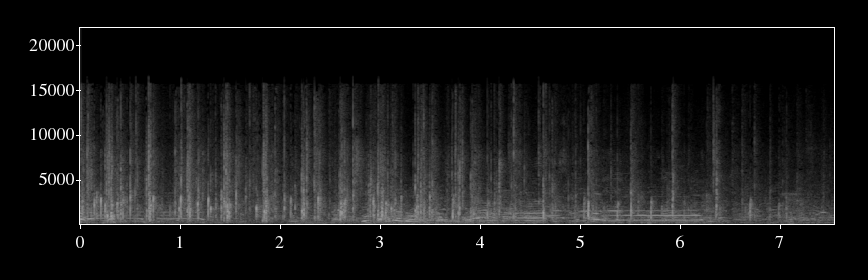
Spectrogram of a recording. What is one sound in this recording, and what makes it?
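A crowd claps hands in a rhythm outdoors.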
